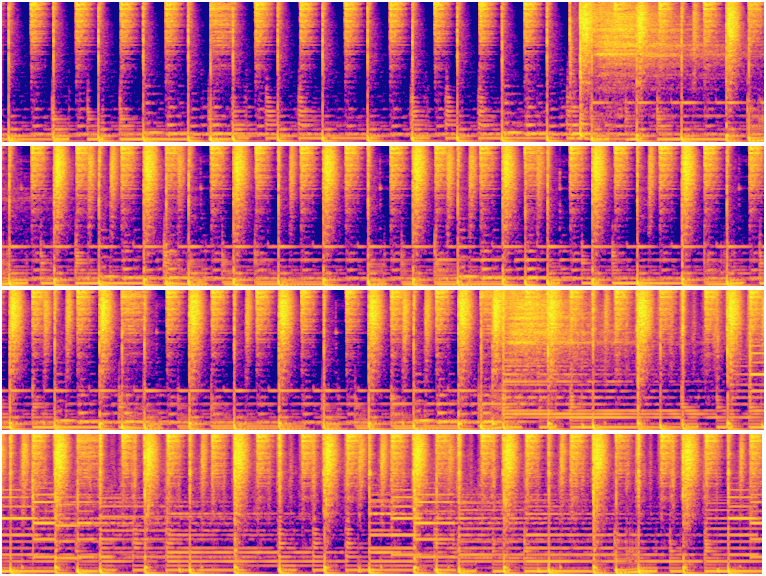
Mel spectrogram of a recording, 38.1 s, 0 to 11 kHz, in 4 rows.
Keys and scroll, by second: 5.6 typing, 7.3-10.7 typing, 25.3-26.1 typing, 31.7-32.4 typing, 37.4-38.0 typing.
